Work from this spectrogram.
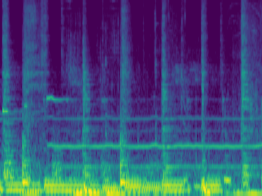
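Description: A cat meows in the Warframe video game, a tonal cry set over a steady bed of layered, music-like game tones that carry on throughout.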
